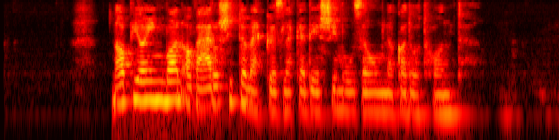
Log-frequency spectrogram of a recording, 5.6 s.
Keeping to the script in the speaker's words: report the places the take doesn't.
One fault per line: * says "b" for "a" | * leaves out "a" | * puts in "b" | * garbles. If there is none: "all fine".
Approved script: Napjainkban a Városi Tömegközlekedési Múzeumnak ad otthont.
all fine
